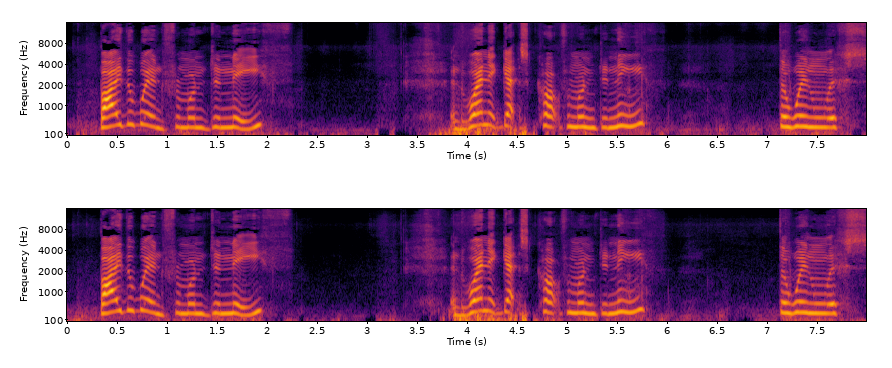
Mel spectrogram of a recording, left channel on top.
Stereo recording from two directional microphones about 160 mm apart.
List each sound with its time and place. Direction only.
0.3 s a woman's voice: 25° right (ahead or behind)
3.5 s speech: 20° right (ahead or behind)
4.6 s speech: centre (ahead or behind)
5.0 s a child's voice: 15° right (ahead or behind)
7.1 s a child's voice: 10° right (ahead or behind)
7.5 s speech: 30° right (ahead or behind)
